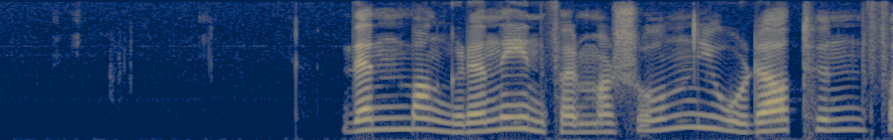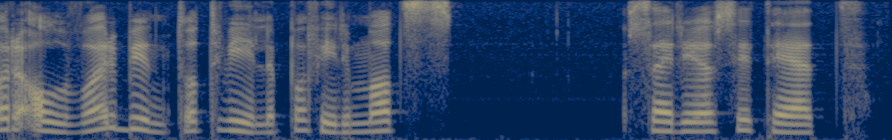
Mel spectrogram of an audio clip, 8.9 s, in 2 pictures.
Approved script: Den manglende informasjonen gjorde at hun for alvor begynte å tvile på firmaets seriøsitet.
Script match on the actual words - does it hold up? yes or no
yes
